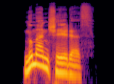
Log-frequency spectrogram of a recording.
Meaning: genitive of Nummernschild
- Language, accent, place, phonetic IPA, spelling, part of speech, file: German, Germany, Berlin, [ˈnʊmɐnˌʃɪldəs], Nummernschildes, noun, De-Nummernschildes.ogg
